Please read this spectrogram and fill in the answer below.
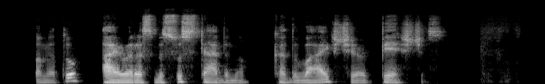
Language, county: Lithuanian, Klaipėda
